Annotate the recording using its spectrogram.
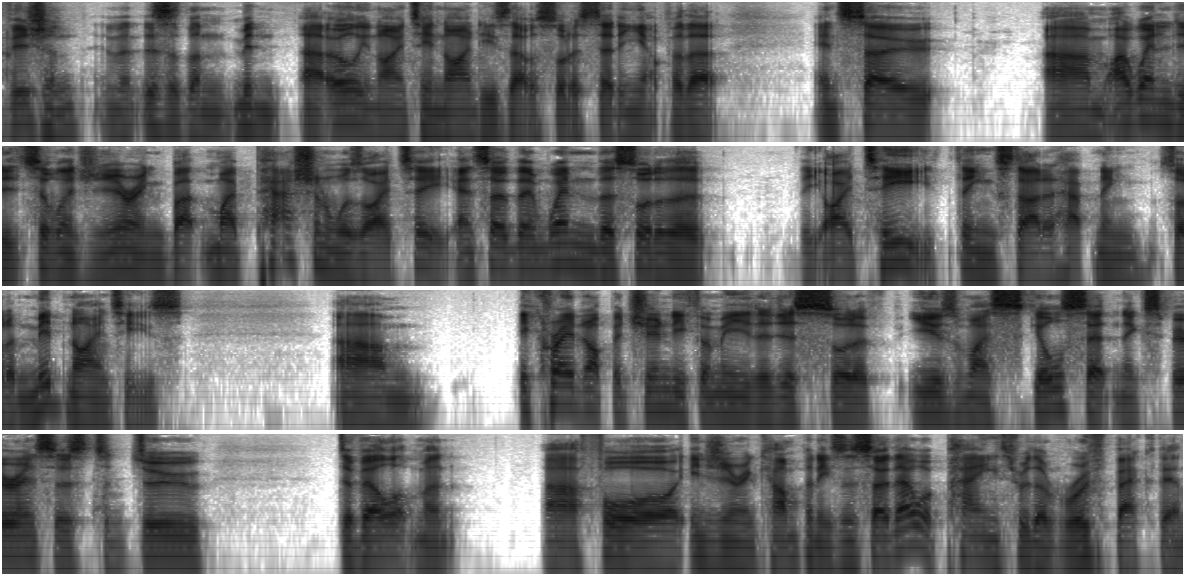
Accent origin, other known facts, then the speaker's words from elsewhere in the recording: Sydney, New South Wales, Australia; I was born in Sydney.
